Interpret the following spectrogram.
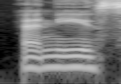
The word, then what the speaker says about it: Agnes: His wife an or Agnes is how it's spelled, but I think Anise is how it's pronounced in the movie.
